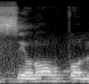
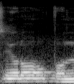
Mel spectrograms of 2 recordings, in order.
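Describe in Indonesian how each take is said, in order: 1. Bunyi s pertama ringan dan polos. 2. Bunyi s pertama berat dan emfatik.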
